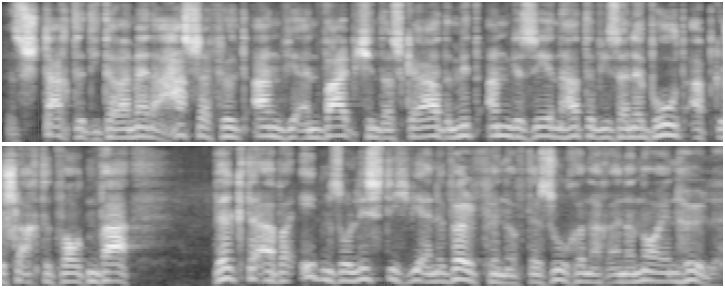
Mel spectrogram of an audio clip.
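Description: A man's voice: medium pitch, normal speed, slightly rough. A man delivering scripted, dramatic narration for an audio drama. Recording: music bed under narration.

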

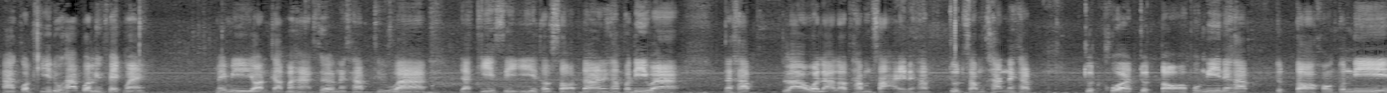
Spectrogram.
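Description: Male hobbyist vlogger, polite and steady, sharp bright tone, faint room noise. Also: mid-range voice, brisk. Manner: steady, polite, ends nearly every phrase with a polite particle. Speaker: amateur radio hobbyist vlogger. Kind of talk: casual hands-on demo narration. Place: room at home by a window.

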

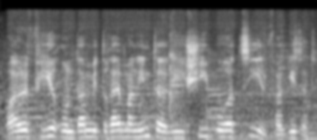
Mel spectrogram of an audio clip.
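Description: A gruff working-class miner from a comedy audio play, acted by a man, pitched on the high side. He has a Ruhr accent and teases in blunt, colloquial pub banter, with clear music behind him. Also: fast talker, natural voice. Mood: dry banter. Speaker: comedy performer.

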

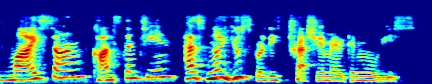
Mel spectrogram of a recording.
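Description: A woman's voice: mid-range voice, big pitch swings, moderate pace, husky, heavily acted. A woman playing a domineering, disapproving mother who nags her son, in a screenplay read over a video call. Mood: scolding. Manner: sharp, nagging. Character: Hanish, scolding immigrant mother, disapproving and domineering. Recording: dull lo-fi video call audio.

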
